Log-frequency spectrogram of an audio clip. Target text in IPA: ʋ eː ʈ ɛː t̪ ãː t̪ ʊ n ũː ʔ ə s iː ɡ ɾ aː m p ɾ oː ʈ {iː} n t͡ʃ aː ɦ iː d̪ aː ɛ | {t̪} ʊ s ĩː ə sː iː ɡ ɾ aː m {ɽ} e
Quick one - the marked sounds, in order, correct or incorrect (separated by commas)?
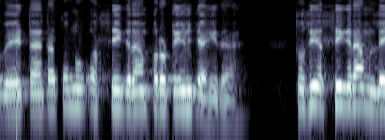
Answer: correct, correct, incorrect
